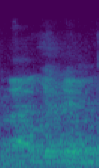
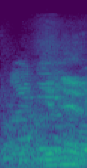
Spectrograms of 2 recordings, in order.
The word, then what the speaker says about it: Yanu: Just pronounce it as Yanu. So it's like a canoe with a Y. Yanu.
